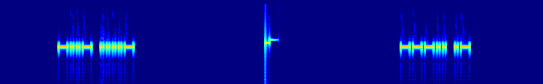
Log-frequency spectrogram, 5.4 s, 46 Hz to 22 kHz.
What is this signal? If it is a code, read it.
Morse code, heard as a keyed tone, about 40 wpm, 700 Hz. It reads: X4 8A
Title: Single-Letter Single-Number 40wpm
